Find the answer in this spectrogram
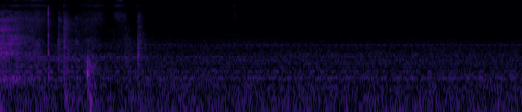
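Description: Goldshell CK Lite crypto miner's cooling fans running steadily at settled speed, heard from a few steps back: a faint, even whir with a few thin steady tones, barely above room quiet. A few light taps in the first two seconds.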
